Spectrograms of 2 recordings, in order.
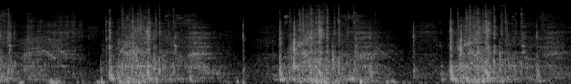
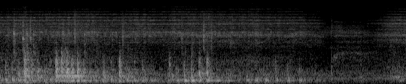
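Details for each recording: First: Atco Balmoral cylinder mower engine on choke with fuel, after roller repair; repeated recoil pulls, short rasping spins about every 1.5 seconds, no firing; cranks but won't start, owner suspects carburetor needs flooding. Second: Atco Balmoral cylinder mower roller after stuck-roller repair (gear refitted, greased); light irregular ratchet clicks spun by hand, no grinding or binding; freewheels normally.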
